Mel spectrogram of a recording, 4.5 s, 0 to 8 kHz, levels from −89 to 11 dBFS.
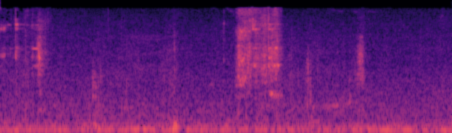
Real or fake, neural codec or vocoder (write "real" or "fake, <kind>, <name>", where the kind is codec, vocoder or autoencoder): real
